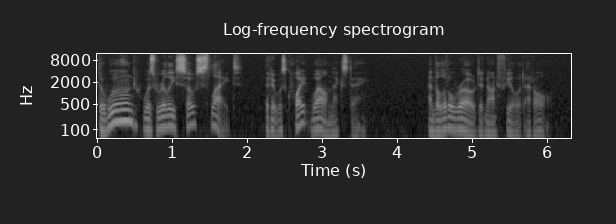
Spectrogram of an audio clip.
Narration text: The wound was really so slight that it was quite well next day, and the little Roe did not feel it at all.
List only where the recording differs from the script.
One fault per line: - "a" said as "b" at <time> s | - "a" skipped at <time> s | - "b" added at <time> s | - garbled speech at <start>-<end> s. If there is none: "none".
none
